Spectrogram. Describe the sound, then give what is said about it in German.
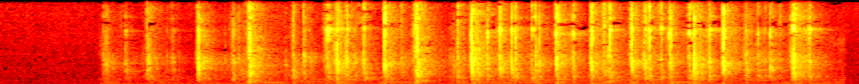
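Rapid, steady typing on a mechanical keyboard, dense clacky keystrokes, with a faint low hum underneath and no voices. “Daher konzentrieren wir uns der Einfachheit halber für die weitere Betrachtung der mechanischen Bauweise auf die von Cherry angebotene Technik.”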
